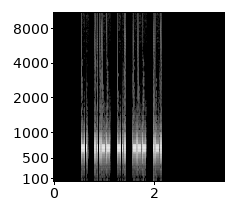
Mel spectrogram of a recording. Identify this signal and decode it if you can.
Morse code, heard as a keyed tone, about 51 wpm, spaced as for 36 wpm, 700 Hz. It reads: N3DOR
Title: USA Call Signs - 5 Characters - 2x Character Spacing - 50wpm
